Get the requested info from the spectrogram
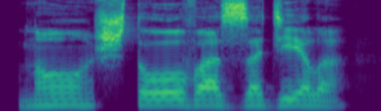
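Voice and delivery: ordinary talk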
